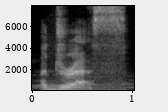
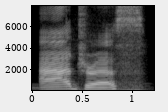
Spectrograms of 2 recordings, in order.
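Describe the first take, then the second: First: The first vowel is a weak schwa sound. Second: The first vowel is a full 'a' sound. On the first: It is the verb, to speak to or deal with. "if you were to change it over to verb, the pronunciation is address" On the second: It is the noun, a place where someone lives. "this A is pronounced as a as an apple. And this is the noun"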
